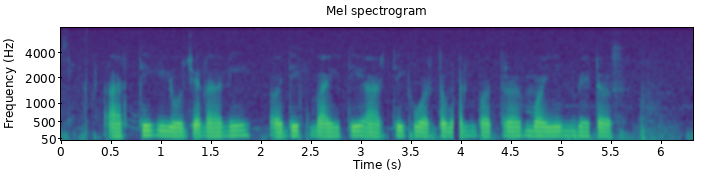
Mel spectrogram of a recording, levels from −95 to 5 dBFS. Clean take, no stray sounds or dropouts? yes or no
no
